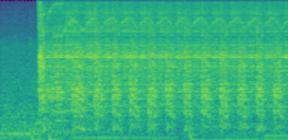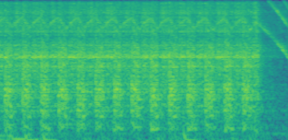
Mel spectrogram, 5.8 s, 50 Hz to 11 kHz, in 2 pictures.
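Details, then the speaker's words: Mitsubishi Evo 8 first start attempt in five years: starter cranks steadily about five seconds with even chug and no firing; oil pressure present but fuel pressure reading 0; crank no-start. "We're not starting. We have oil pressure though, so that's good. Why no start?"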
